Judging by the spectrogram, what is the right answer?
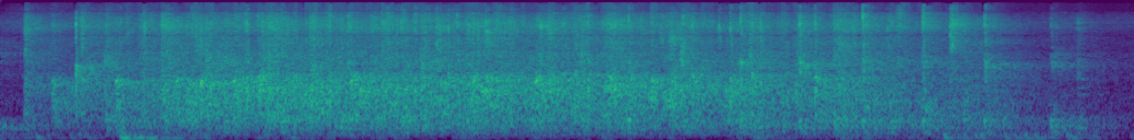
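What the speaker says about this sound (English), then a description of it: "a round of applause, please" A crowd at a meet-the-candidates evening for the Kaimai Ward and Bay of Plenty Regional Council breaks into loud, sustained applause. The dense clapping fills the room for several seconds, then tapers off at the end.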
